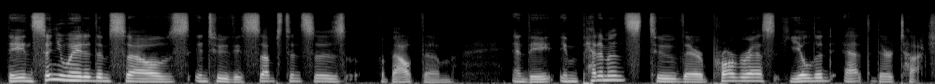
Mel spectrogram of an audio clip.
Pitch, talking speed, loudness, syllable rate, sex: 145 Hz, 115 wpm, -20 LUFS, 4.0 syllables/s, male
